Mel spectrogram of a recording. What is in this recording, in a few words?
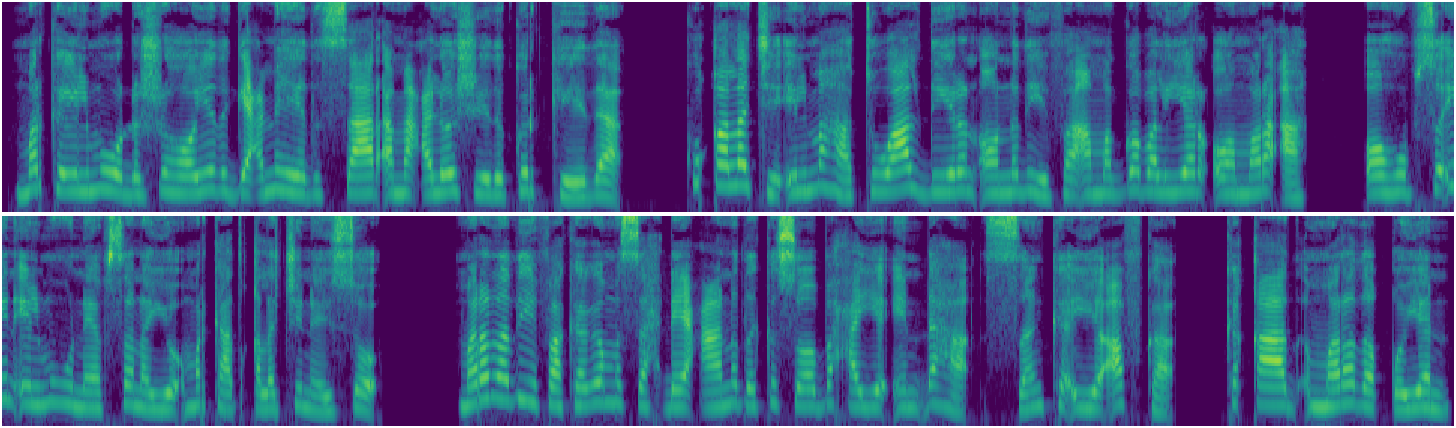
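Somali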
